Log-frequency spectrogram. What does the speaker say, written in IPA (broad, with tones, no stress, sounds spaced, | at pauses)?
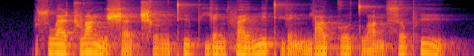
s w ä˥˧ ʈ͡ʂ w ɑ˥˩ ŋ i˩ ʂ ä̰˨˩ ʈ͡ʂʰ ɤ˧˥ ŋ t̪ʰ y˥˩ pʰ j ɛ˧˥ n f a˧˥ ɪ̯ n̪ i˥˩ t̪ʰ ɥ ɛ̰˨˩ n n̪ j ɑ˥ ʊ̯ k o˥˩ ʊ̯ t̪ w ɑ̰˨˩ ŋ s ɤ˥ pʰ y˥˩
